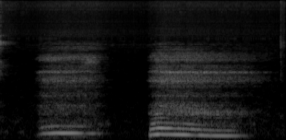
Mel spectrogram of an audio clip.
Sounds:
Sigh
